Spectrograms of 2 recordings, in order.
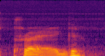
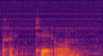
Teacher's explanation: the voiced guttural gamma becomes an unvoiced guttural before the unvoiced dental here, so we get prakteon.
